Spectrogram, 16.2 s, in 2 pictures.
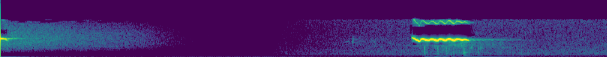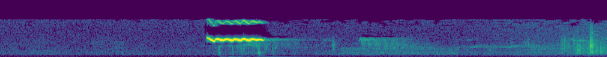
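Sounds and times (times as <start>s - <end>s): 
common blackbird song slowed down: 0.0s - 0.9s, 5.5s - 6.8s, 10.8s - 16.0s.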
